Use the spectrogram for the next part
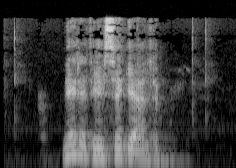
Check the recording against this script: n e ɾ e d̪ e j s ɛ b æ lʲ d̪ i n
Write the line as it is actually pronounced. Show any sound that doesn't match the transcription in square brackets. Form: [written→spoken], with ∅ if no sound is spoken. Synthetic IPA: n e ɾ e d̪ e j s ɛ [b→ɟ] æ lʲ d̪ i [n→m]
